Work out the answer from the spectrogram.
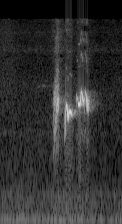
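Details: Sooty-headed bulbul singing, the sound used to lure birds for catching: one brisk three-note whistled phrase, bright and gurgling, with a soft low hum behind.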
